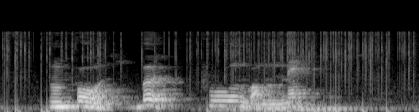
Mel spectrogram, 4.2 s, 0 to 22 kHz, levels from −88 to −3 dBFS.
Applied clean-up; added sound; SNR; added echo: none; Fireworks; 19 dB; none.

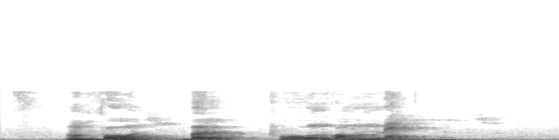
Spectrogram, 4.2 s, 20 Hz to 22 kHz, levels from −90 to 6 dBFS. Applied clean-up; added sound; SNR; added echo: none; none; none; none.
